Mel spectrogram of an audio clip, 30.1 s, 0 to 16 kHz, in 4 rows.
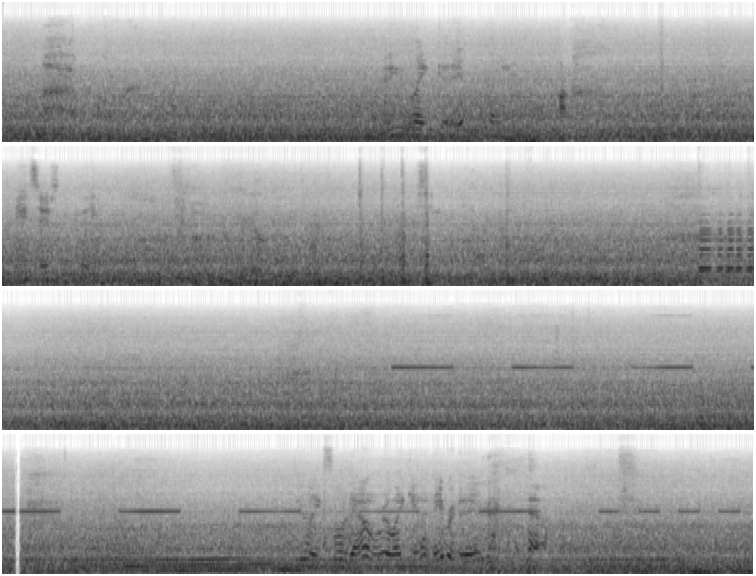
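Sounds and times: road and engine noise in car: 0.0s - 30.0s
high electronic beep: 19.0s - 19.6s, 20.2s - 22.0s, 22.6s - 25.7s.

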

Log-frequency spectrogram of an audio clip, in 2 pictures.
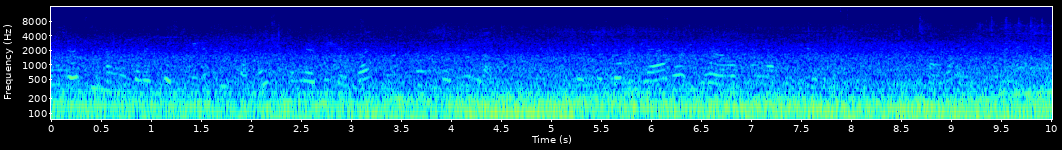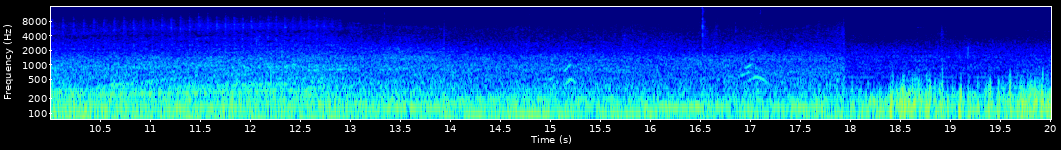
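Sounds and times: faint muffled voices: 0.0s - 10.0s, 16.6s - 17.9s.

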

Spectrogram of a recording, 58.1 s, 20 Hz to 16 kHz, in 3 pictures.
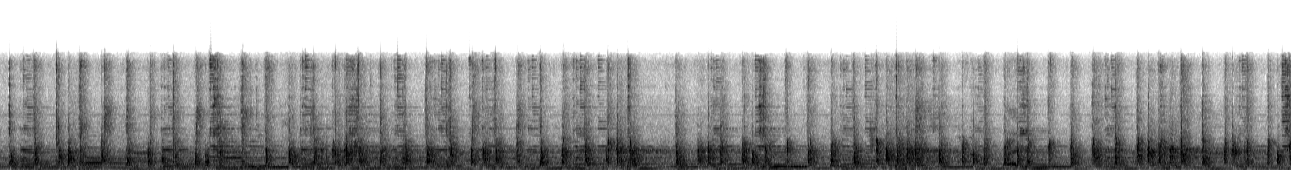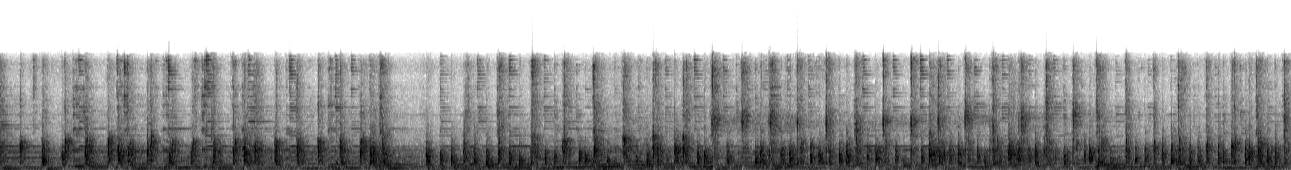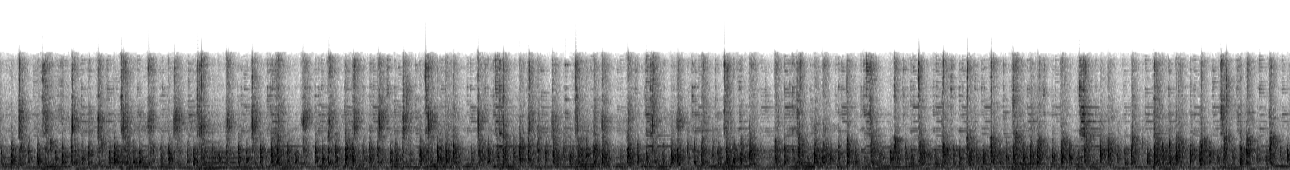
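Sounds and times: flamenco guitar playing: 0.0s - 58.0s
footwork tapping on floor: 0.0s - 58.0s
rapid hand clapping: 0.0s - 58.0s.

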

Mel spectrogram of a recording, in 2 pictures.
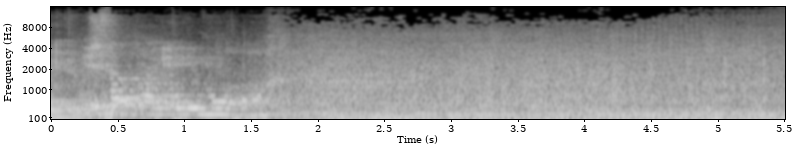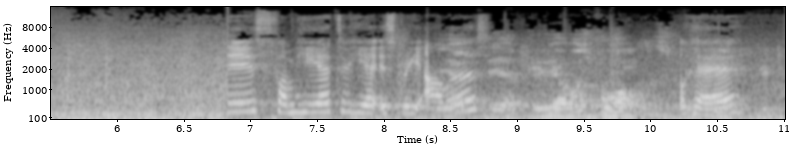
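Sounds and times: vehicles passing close by: 0.0s - 11.0s.

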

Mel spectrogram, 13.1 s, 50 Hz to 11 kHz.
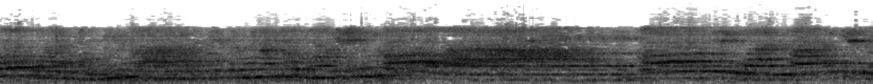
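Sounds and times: group chanting in unison: 0.0s - 13.0s.

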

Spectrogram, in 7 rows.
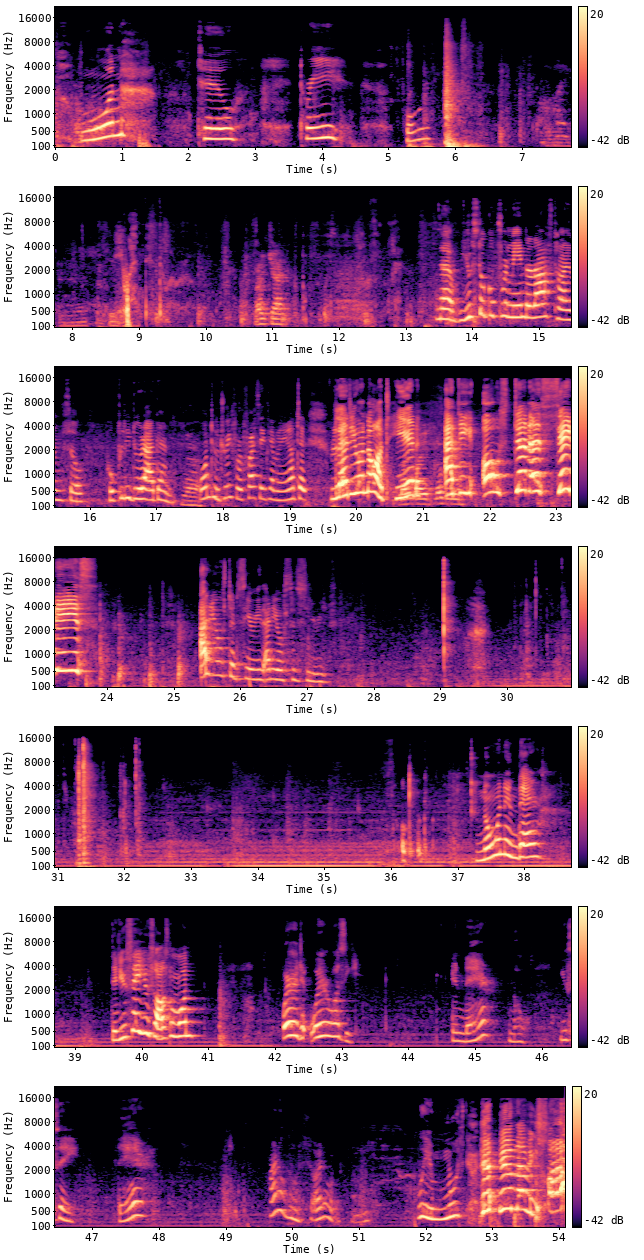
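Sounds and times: low electrical hum: 0.0s - 54.0s.

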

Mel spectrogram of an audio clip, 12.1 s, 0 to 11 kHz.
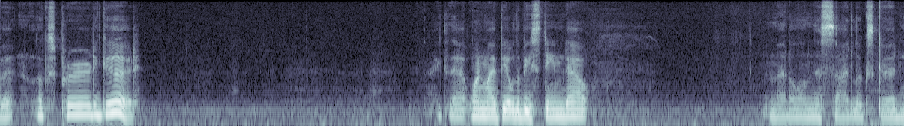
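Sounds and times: faint low hum: 0.0s - 12.0s
man speaking: 5.7s - 7.9s, 10.2s - 12.0s.

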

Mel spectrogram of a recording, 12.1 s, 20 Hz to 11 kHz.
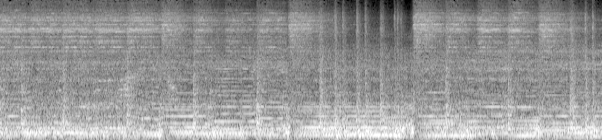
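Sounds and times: distorted electric guitars: 0.0s - 12.0s
pounding drum kit: 0.0s - 12.0s.

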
